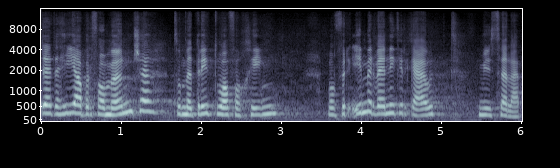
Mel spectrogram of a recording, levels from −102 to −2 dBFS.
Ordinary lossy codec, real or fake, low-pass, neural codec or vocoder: none; fake; 14.4 kHz; codec, 44.1 kHz, 7.8 kbps, DAC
